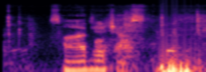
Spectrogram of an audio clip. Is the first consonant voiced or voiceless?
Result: voiceless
